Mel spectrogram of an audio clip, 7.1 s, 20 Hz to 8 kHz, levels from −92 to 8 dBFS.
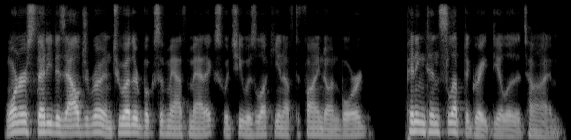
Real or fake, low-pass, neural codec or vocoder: fake; 7.2 kHz; codec, 16 kHz in and 24 kHz out, 1 kbps, XY-Tokenizer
